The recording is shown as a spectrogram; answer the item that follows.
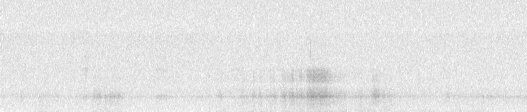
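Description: Near silence, with a faint low rumble and a faint high tone that swells briefly about six seconds in.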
